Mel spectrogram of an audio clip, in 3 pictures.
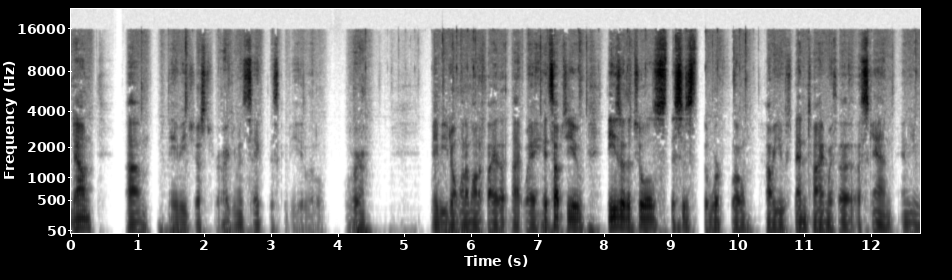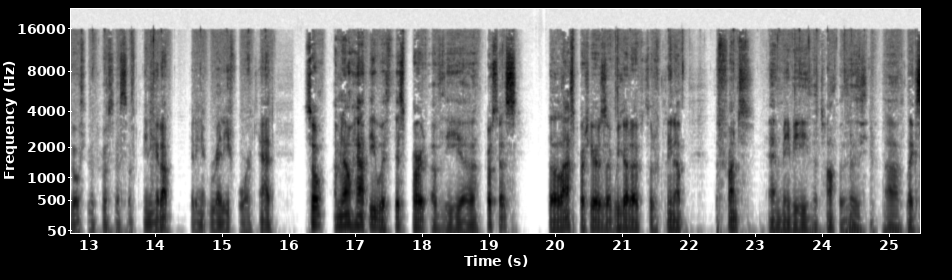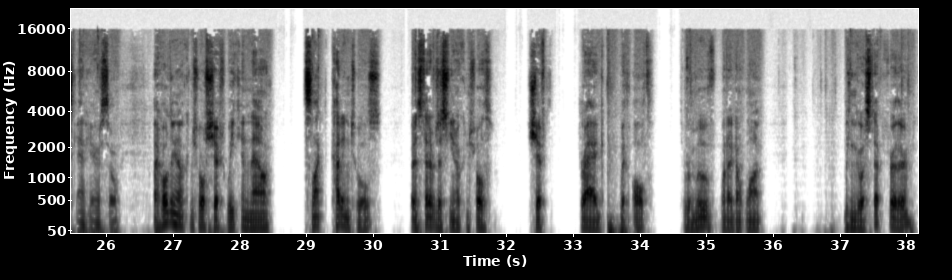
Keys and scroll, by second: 0.8-2.2 typing, 7.0-8.2 typing, 20.9-21.7 space, 36.7 ctrl+shift+z, 38.0 ctrl+z.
